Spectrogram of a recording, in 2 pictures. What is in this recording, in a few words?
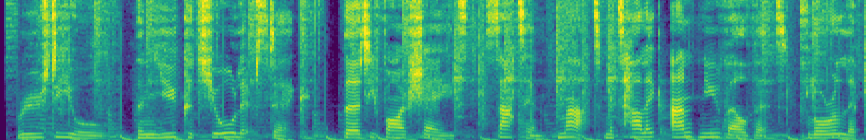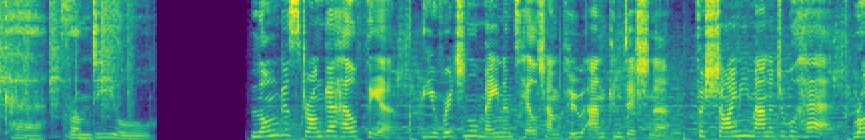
English Commercial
